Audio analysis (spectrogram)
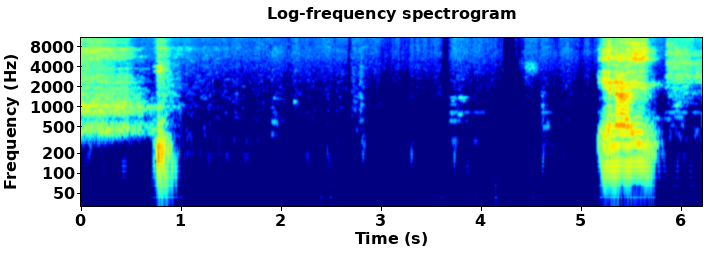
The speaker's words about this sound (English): And I just take it all the way in, like a big bong hit, man. I just go all in. And then right when you get up to your chest, there's more in your lower diaphragm. You can just keep going. And then you just do a slow blow out the mouth.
